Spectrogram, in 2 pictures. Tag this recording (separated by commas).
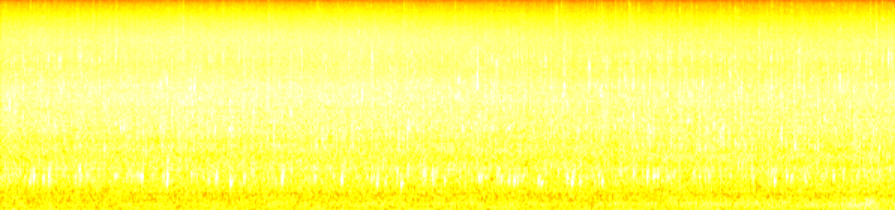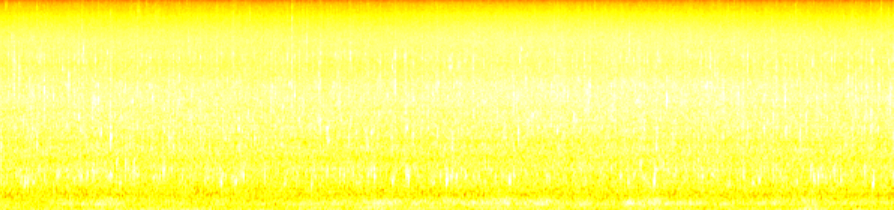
Stream, Water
